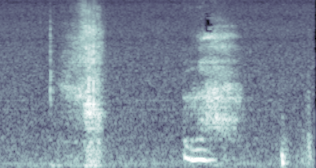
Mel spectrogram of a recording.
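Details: Two forceful, noisy sneezes a second apart, then a brief sniff, induced with rolled-up tissue in a nose that was sensitive all day, possibly an early cold or allergy season; sneezing.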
